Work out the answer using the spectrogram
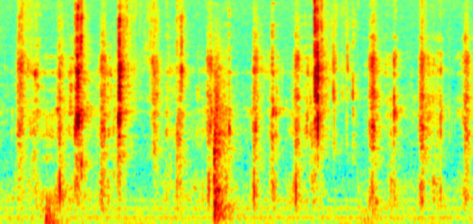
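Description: Close-miked chewing of a mouthful of mutton seekh kebab and raw onion ring, with irregular sharp wet crunches and clicks several times a second.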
